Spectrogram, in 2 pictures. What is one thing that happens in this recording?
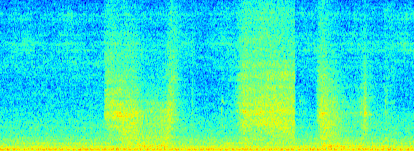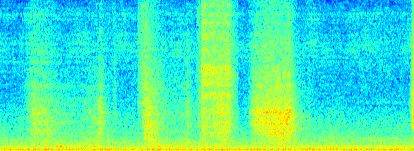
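A young woman blows air into a balloon in short puffs.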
